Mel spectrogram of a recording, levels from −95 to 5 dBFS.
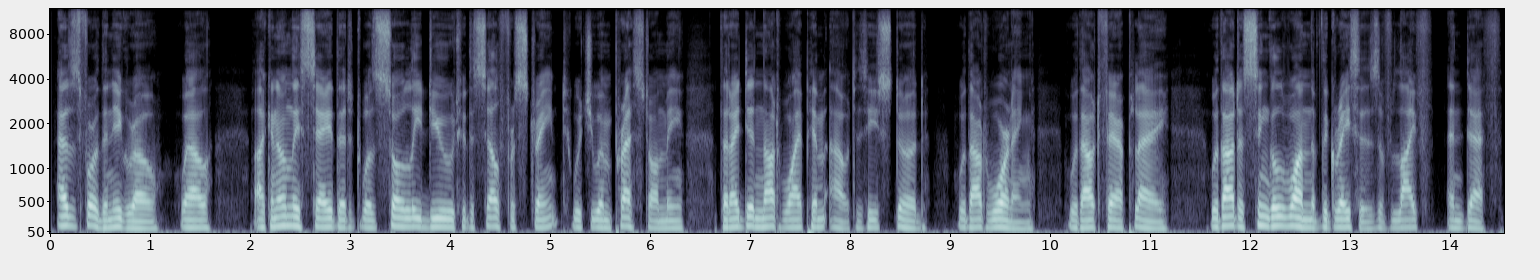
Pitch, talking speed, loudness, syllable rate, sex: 115 Hz, 190 wpm, -19 LUFS, 5.1 syllables/s, male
